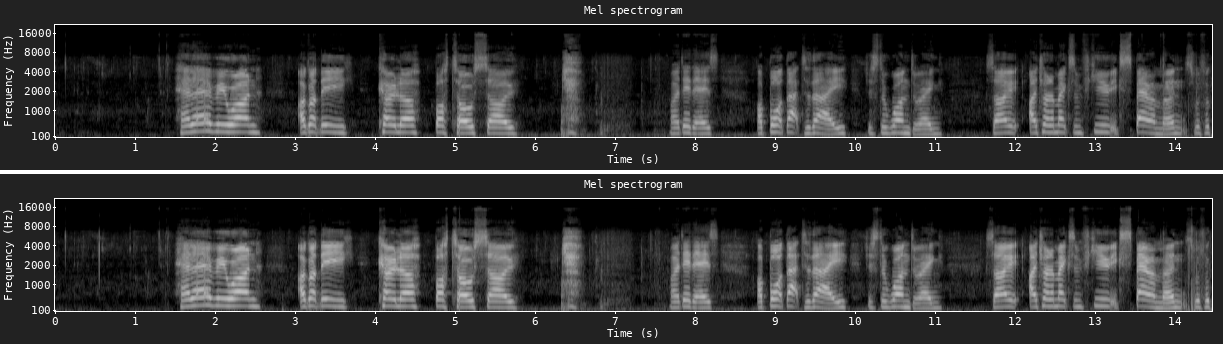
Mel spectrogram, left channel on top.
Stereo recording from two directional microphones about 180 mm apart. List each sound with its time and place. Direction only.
1.2 s speech: 5° left (ahead or behind)
6.3 s dog: 5° left (ahead or behind)
7.6 s speech: 5° left (ahead or behind)
13.7 s speech: 20° right (ahead or behind)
